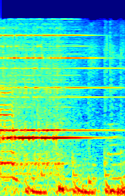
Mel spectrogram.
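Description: A telephone rings for an incoming call on a listener phone-in line, a steady electronic ring with bright sustained tones that carries through the whole short moment, fairly loud, with no one speaking.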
